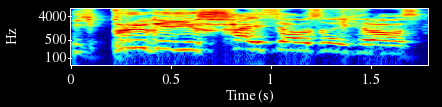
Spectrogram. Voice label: angry; spackenmobs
